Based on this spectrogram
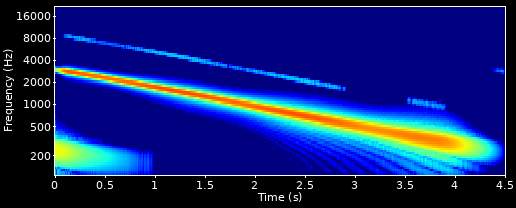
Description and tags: A Comically Short Fall
A fall from a 2 story window.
